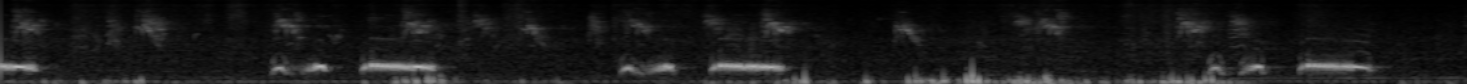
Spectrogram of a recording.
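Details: Series of dove coos, each a clipped pair followed by a longer smooth note, repeated about five times. Rustling low noise and sparse high bird chirps are in the background.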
